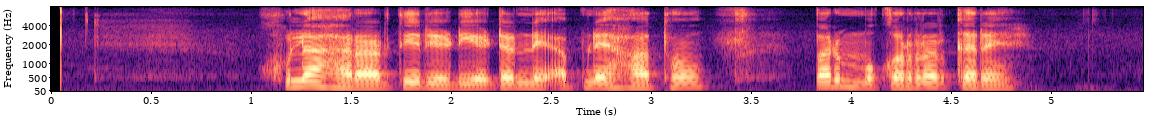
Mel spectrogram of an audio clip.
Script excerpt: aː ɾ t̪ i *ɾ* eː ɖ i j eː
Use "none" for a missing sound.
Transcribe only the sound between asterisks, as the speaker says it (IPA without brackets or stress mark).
ɾ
